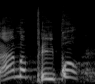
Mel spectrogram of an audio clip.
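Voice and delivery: laughing at his own joke. Real, not acted. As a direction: break into a laugh on the line.

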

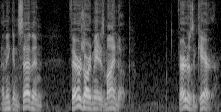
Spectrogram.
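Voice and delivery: ordinary talk, nothing marked

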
